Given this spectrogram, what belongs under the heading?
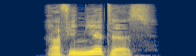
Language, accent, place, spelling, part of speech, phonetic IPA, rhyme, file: German, Germany, Berlin, raffiniertes, adjective, [ʁafiˈniːɐ̯təs], -iːɐ̯təs, De-raffiniertes.ogg
- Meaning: strong/mixed nominative/accusative neuter singular of raffiniert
